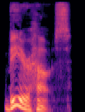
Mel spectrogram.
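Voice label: "beerhouse", English, British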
